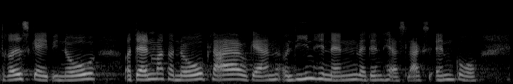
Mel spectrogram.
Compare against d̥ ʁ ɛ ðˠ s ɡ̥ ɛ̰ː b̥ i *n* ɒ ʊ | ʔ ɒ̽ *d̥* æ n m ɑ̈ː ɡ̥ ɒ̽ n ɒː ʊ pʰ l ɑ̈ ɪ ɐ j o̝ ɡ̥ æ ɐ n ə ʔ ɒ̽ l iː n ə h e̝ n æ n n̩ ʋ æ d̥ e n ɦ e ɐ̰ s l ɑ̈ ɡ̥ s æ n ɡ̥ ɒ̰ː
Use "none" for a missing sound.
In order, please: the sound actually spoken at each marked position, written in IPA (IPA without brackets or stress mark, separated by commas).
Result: n, d̥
